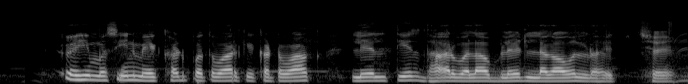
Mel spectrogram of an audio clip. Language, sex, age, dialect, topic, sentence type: Maithili, male, 18-24, Southern/Standard, agriculture, statement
